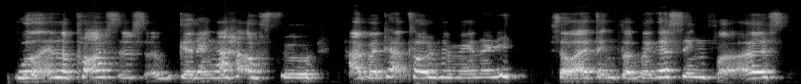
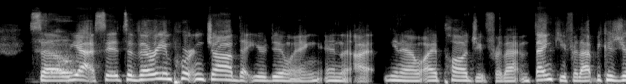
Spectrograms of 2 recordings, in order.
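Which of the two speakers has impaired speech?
The first: cerebral palsy; wheelchair user; age 28, total assistance most tasks, eats cut-up food alone; speech issues.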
